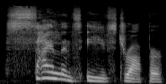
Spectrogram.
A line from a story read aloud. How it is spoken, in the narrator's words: cried Catherine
